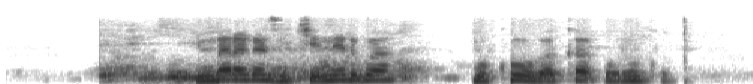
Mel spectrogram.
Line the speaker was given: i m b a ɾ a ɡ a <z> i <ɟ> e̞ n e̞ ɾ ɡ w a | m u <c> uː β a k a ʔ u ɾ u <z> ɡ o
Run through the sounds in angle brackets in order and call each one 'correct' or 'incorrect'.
correct, incorrect, incorrect, incorrect

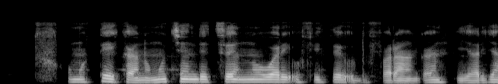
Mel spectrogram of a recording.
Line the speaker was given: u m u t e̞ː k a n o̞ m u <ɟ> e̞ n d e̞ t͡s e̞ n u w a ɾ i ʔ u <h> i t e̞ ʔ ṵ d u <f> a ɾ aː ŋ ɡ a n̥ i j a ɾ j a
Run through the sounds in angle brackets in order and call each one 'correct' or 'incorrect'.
incorrect, incorrect, correct

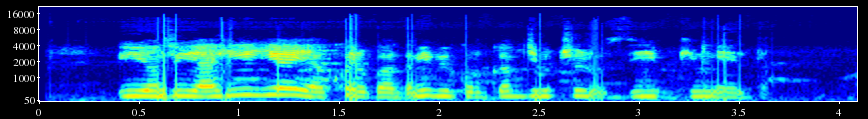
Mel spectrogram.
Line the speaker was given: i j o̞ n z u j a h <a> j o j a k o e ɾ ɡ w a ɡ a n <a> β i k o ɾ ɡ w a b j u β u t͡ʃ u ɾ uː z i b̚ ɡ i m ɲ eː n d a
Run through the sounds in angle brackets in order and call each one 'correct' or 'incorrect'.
incorrect, incorrect

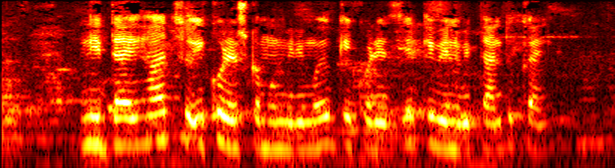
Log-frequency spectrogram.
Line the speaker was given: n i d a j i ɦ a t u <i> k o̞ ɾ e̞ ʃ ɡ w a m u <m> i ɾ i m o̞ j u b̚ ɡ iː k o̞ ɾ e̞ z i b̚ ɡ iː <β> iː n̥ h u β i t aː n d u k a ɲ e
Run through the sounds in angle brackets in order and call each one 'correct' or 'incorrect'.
correct, correct, correct

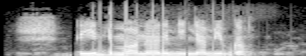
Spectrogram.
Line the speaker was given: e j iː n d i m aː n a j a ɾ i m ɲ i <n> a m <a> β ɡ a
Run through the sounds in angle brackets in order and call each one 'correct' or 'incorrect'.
incorrect, incorrect

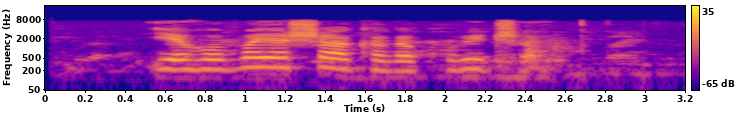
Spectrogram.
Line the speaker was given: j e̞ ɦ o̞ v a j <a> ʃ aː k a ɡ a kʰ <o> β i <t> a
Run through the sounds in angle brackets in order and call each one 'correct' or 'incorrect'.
correct, incorrect, incorrect

